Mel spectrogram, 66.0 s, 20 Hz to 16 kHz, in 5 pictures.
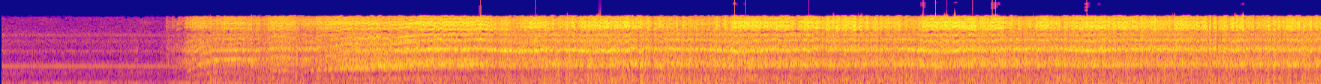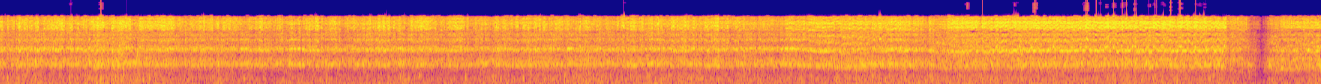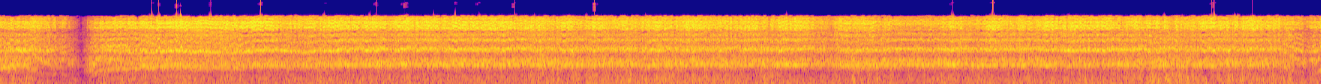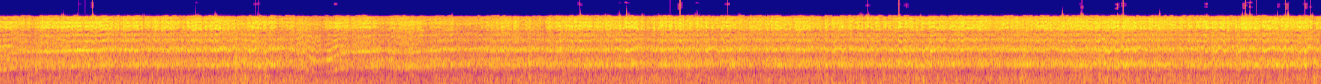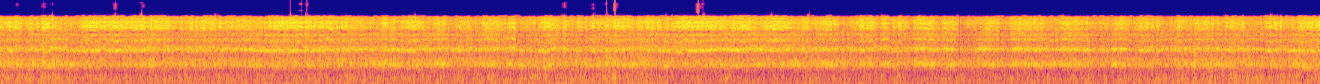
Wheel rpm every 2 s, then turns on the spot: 10, 160, 220, 230, 230, 230, 230, 230, 240, 230, 230, 210, 180, 110, 200, 230, 230, 230, 230, 200, 210, 190, 230, 230, 230, 230, 230, 230, 230, 230, 230, 230, 230.
none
